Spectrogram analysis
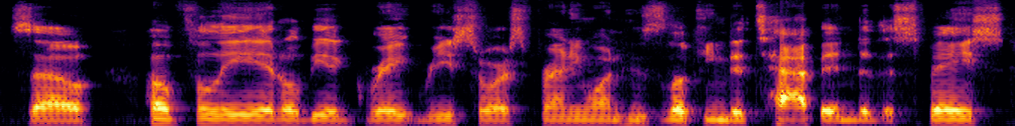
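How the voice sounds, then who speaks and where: A man with a fairly low voice and a flat, steady melody. He co-hosts a live audio chat, pitching things in casual, explanatory talk and often checking in with his listeners. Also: moderate pace, clean tone. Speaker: co-host.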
